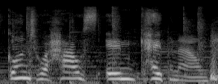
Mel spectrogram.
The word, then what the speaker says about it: Capernaum: to a house in capernaum it's actually pronounced capernaum and he is teaching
